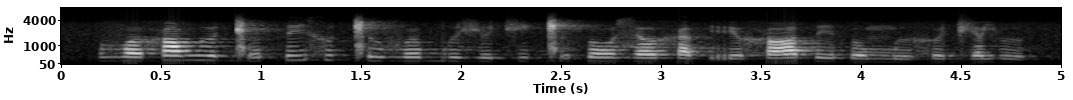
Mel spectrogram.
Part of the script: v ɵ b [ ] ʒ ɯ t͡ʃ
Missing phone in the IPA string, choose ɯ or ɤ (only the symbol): ɯ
